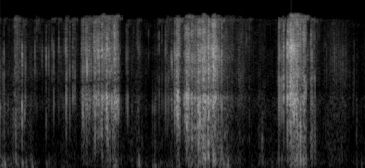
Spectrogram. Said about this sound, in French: Alors là, pour optimiser le sac au niveau de la simplicité, j'ai conçu le sac pour pouvoir enlever les bretelles grâce à des clips et puis enlever la ceinture de serrage. Donc on enlève ici avec le scratch.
